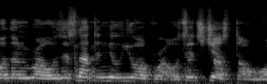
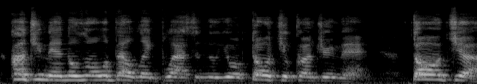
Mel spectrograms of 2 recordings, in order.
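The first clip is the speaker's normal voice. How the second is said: put-on New York accent; 4 semitones higher than usual. Sharing Lake Placid facts, the speaker addresses the countryman in a New York accent impression. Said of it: "Doing my New York impression".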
